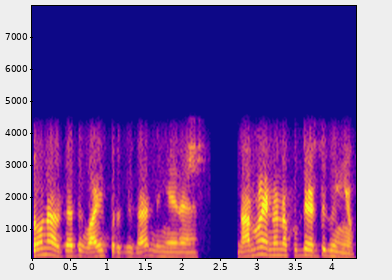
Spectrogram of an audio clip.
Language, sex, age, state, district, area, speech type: Tamil, male, 45-60, Tamil Nadu, Ariyalur, rural, conversation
